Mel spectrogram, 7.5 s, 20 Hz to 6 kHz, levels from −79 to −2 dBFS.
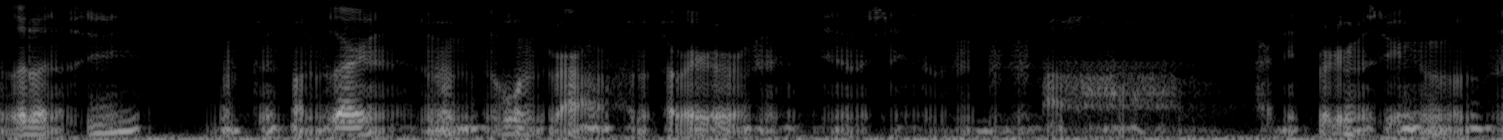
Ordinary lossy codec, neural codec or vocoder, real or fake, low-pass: MP3, 48 kbps; autoencoder, 22.05 kHz, a latent of 192 numbers a frame, VITS, trained on many speakers; fake; 5.4 kHz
